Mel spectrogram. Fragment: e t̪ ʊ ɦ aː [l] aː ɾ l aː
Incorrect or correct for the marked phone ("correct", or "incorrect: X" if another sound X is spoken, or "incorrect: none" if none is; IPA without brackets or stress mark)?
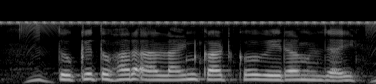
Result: incorrect: ɾ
